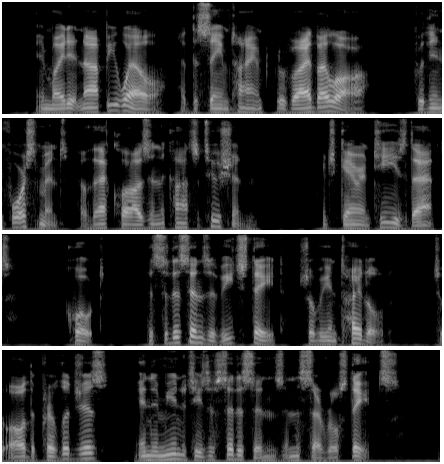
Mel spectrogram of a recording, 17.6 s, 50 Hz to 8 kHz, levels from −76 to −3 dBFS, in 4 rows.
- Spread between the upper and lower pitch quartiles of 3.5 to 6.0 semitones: Yes, average, 3.9 semitones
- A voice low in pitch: Yes, low, 105 Hz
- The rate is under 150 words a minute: No, average, 155 wpm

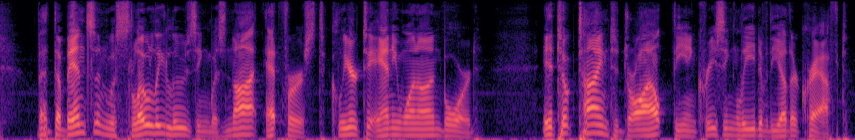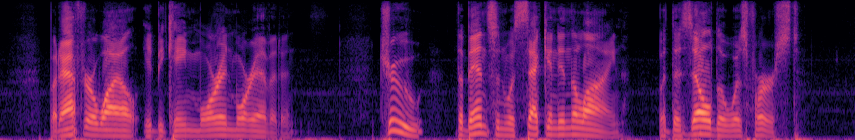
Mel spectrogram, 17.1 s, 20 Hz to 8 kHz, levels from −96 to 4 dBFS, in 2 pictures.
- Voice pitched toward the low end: Yes, low, 130 Hz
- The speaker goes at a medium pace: Yes, average, 180 wpm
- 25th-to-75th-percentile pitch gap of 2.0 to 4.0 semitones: Yes, average, 3.6 semitones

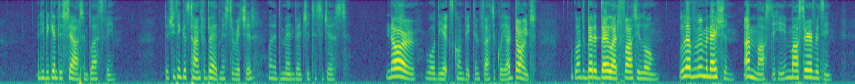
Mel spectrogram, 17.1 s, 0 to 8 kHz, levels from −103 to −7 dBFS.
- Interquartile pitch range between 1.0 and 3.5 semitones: No, average, 4.2 semitones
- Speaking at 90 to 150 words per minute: No, average, 170 wpm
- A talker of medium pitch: No, high, 215 Hz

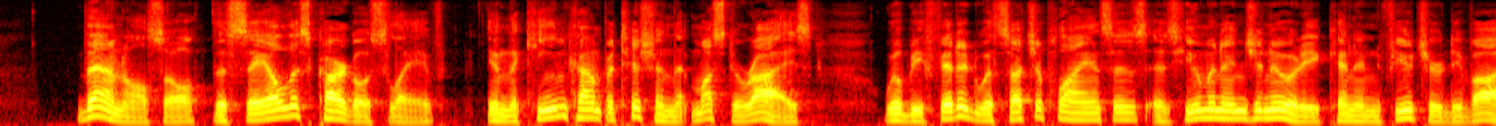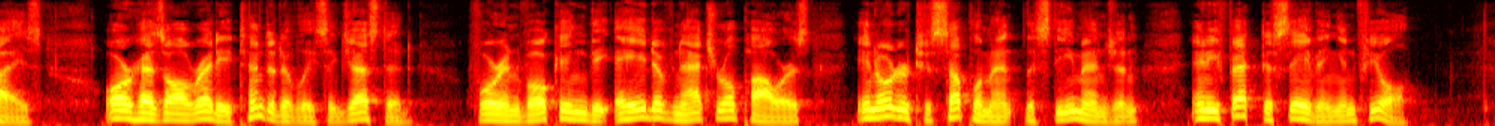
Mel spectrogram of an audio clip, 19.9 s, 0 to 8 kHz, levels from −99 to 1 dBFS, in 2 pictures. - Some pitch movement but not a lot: No, wide, 6.8 semitones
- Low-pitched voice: Yes, low, 110 Hz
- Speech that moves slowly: No, average, 155 wpm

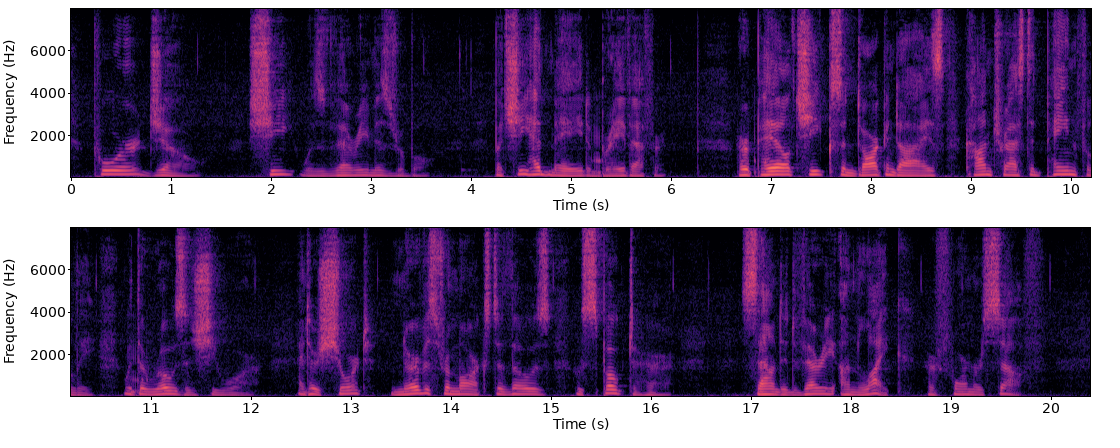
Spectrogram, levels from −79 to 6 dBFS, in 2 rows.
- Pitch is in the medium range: No, low, 125 Hz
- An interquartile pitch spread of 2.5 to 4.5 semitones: No, wide, 5.4 semitones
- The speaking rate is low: Yes, slow, 125 wpm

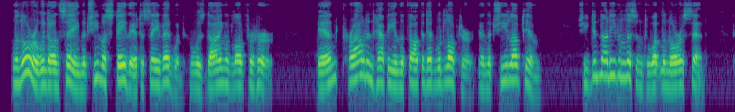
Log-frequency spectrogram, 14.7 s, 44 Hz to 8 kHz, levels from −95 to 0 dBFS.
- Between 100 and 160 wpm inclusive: No, average, 180 wpm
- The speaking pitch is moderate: Yes, medium, 170 Hz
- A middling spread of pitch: No, wide, 6.0 semitones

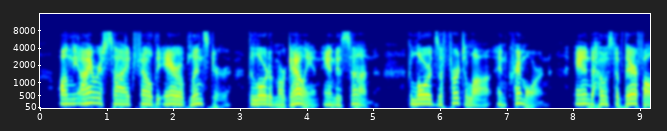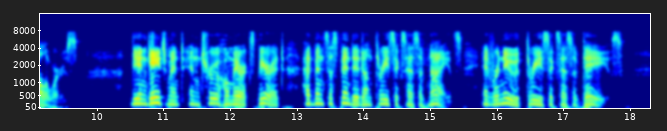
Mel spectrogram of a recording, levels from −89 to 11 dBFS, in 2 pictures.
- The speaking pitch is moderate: Yes, medium, 160 Hz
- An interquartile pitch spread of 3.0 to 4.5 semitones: Yes, average, 3.8 semitones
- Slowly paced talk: No, average, 150 wpm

